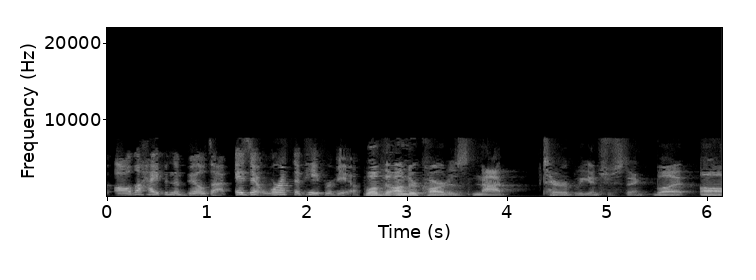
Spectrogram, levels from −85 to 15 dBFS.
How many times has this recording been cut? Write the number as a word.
two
